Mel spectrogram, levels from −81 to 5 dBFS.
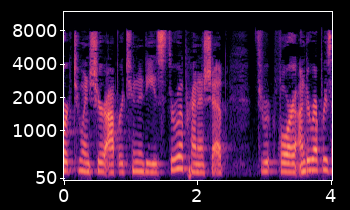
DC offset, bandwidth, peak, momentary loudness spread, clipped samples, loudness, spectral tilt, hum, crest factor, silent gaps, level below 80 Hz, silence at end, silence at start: under 0.1%; 8.6 kHz; 0 dBFS; 9 LU; under 0.1%; -18 LUFS; -3.5 dB/octave; none; 18 dB; none; -60 dBFS; 0 s; 0 s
